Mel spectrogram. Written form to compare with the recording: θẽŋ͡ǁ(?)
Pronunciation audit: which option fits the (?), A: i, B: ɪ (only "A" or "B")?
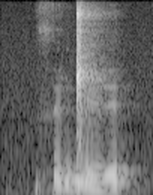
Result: B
